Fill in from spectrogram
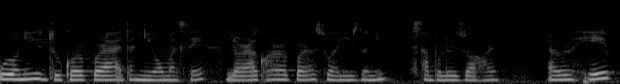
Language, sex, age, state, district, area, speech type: Assamese, female, 18-30, Assam, Sonitpur, rural, spontaneous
